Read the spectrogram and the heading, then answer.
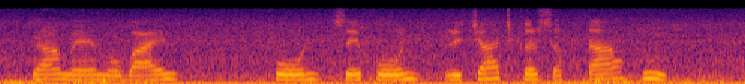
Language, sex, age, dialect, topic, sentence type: Hindi, female, 36-40, Marwari Dhudhari, banking, question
